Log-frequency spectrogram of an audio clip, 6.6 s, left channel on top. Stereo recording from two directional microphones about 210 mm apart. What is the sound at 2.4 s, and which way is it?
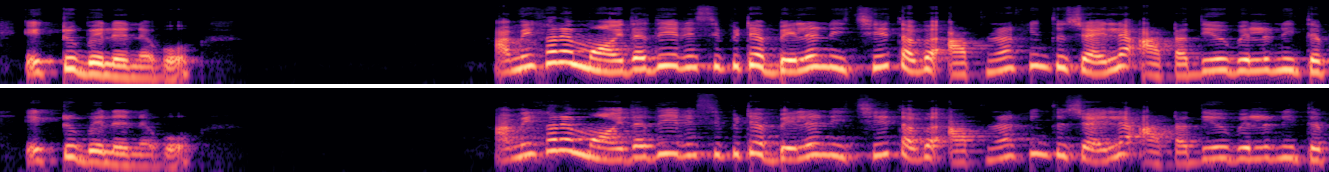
A woman's voice, 40° left (ahead or behind).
